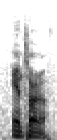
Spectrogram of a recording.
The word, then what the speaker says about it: Sarnoff: I pronounced it right? Sarnoff? Sarnoff? Yeah, Ann Sarnoff.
